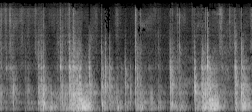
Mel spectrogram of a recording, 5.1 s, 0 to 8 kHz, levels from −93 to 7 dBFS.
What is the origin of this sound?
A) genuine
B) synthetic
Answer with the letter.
B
